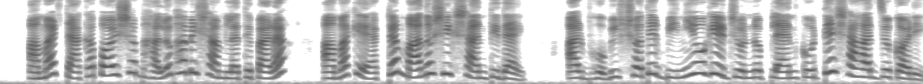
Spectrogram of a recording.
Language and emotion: Bengali, happy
